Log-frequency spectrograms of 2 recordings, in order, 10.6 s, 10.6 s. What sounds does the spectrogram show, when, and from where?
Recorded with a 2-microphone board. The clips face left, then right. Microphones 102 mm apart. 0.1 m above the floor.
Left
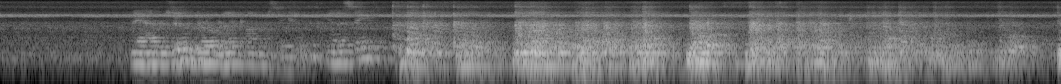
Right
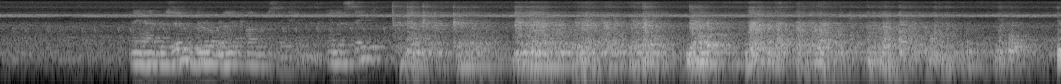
0.0 s an insect: 70° right (ahead or behind), 4.5 m
1.3 s a man speaking: 25° right (ahead or behind), 7.5 m
3.9 s footsteps: 40° left (ahead or behind), 3.5 m; by 10.6 s 55° right (ahead or behind), 3.5 m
